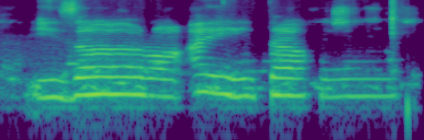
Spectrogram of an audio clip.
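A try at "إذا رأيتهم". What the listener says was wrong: Ada huruf zal, perbaiki sikit lidah keluarkan. Idza ra'aitahum.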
